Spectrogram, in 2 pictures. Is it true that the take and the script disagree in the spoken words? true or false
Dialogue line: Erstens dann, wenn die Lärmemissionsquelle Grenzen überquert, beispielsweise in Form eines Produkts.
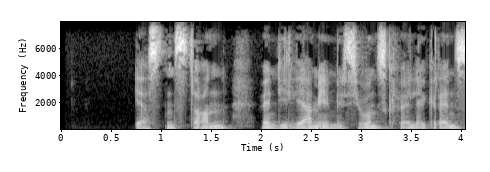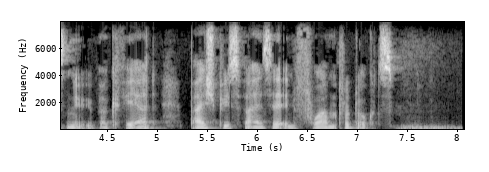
true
